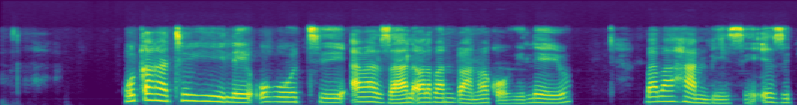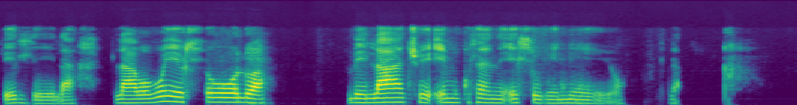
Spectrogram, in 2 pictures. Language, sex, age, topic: North Ndebele, male, 25-35, health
